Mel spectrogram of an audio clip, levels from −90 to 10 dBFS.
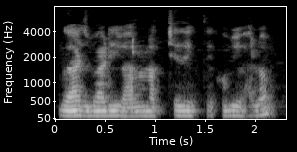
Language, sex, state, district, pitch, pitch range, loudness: Bengali, male, West Bengal, Malda, 125 Hz, 120-125 Hz, -24 LUFS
